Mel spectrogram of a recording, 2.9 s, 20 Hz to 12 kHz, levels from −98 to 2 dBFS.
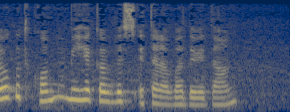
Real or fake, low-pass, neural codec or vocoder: real; 10.8 kHz; none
